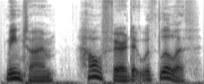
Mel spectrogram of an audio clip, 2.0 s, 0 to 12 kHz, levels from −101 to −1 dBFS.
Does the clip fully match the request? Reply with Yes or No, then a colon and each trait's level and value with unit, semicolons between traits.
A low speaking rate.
No: average, 175 wpm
